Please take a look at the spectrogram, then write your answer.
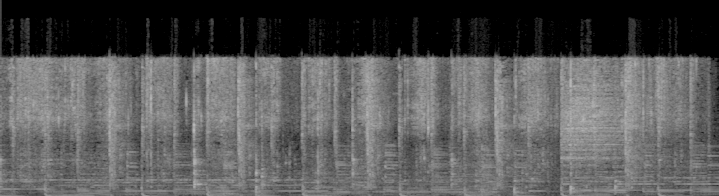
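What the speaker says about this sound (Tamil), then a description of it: "இதை வதக்கிக்கலாம்" Whole spices, cloves, star anise, stone flower, cinnamon and cardamom, sizzle steadily in hot oil in a pressure cooker for chicken biryani, with repeated scraping and stirring clicks from a spoon against the pot throughout.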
